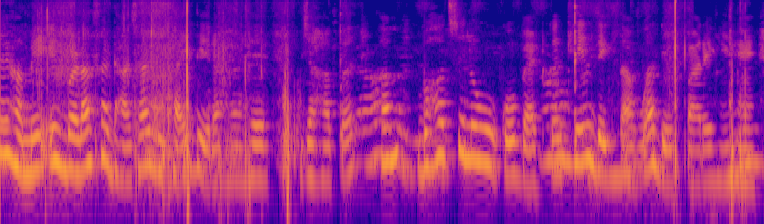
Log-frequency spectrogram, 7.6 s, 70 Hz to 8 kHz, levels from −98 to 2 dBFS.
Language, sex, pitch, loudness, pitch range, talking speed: Maithili, female, 230 Hz, -30 LUFS, 190-270 Hz, 195 wpm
